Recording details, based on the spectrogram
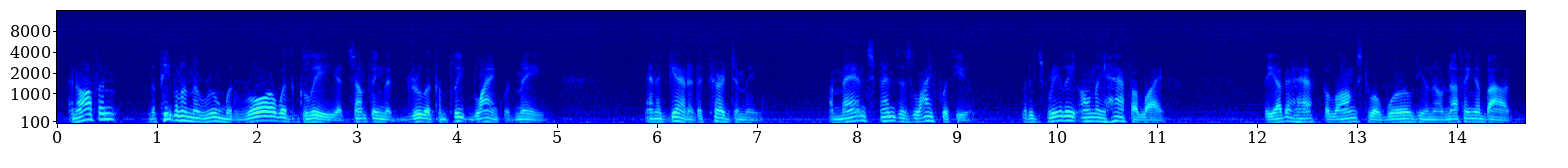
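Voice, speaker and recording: A man's fairly low-pitched, dark and mellow voice at a fairly quick pace, with lively intonation. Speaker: actor. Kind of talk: monologue reading of a newspaper column, aired as a television interstitial. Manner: reflective, measured, sincere.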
